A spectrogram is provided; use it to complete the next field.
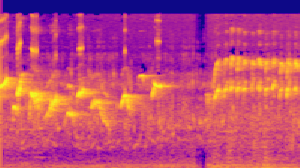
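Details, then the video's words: A white-rumped shama sings loud, varied whistled notes, some sliding down, some rising. After a short gap comes a quick, even series of high chipping notes. The recording is meant to provoke other shamas into answering. "MASTERAN MURAI BATU biar EMOSI jadi NYAUT GACOR"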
